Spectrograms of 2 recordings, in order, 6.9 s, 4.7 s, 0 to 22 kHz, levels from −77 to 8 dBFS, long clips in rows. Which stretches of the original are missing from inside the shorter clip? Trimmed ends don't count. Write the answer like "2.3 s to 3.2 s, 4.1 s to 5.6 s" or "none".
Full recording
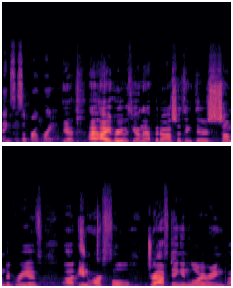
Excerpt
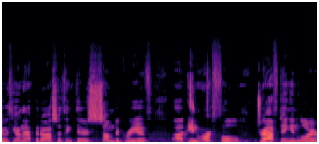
none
